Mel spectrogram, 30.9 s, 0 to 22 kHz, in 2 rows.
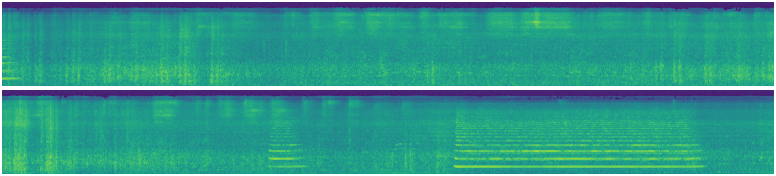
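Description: WAP-4 electric locomotive's horn sounding from ahead of the train: a blast cutting off just after the start, a short blast about 21 seconds in, and a long blast of about five seconds near the end, the loudest sound here. Underneath, the steady rumble and clatter of LHB coaches running at speed on the track, with one sharp click about 16 seconds in.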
